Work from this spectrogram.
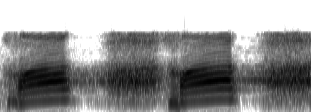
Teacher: اس کا مخرج مخارج کی لسٹ میں آپ دیکھ لیجئے، حلق کے اوپر والے حصے سے ادا ہوتا ہے. حلق کے اوپر والے حصے، یہ اوپر سے مراد یہ ہے کہ یہ منہ کی جانب جو حصہ ہے، یہ وہ حلق کا اوپر والا حصہ جو منہ کی جانب ہے، جو منہ کی جانب ہے. · خا کو پر کرتے ہوئے جڑ زبان کو آپ اوپر اٹھائیں گے تو خا ادا ہوگا، یعنی خا پر پڑھا جائے گا.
